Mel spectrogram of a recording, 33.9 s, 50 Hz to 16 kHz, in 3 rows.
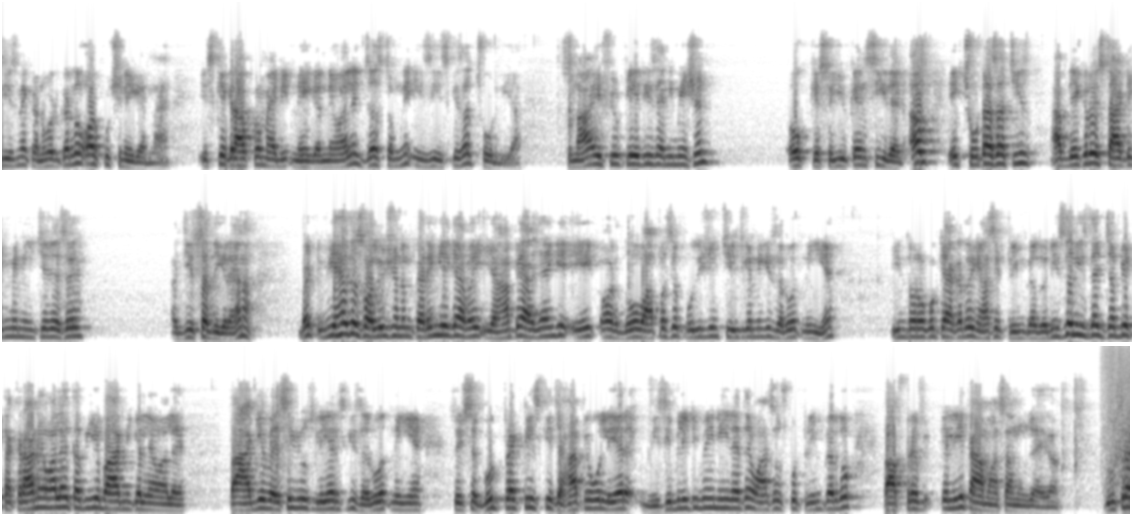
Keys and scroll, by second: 5.7 space, 9.2 space, 16.9 ctrl+Right, 20.9 alt+[, 25.3 space, 33.3 space.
